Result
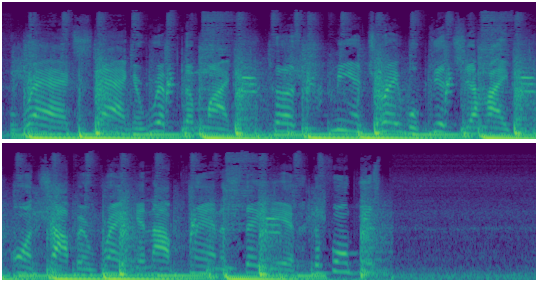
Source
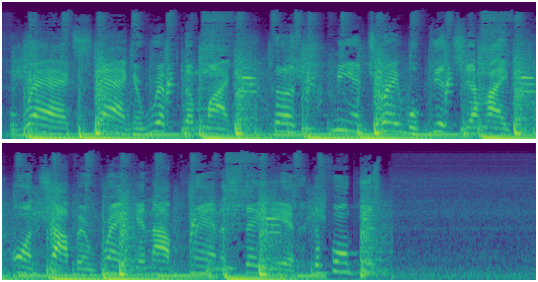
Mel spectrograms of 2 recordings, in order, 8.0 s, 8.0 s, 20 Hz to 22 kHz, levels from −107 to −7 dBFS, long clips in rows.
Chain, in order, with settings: FFT filter 100 Hz 0 dB, 340 Hz -8 dB, 660 Hz -9 dB, 1.6 kHz -5 dB, 3.4 kHz -11 dB; trim -2.5 dB

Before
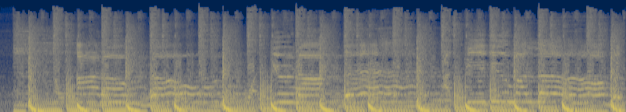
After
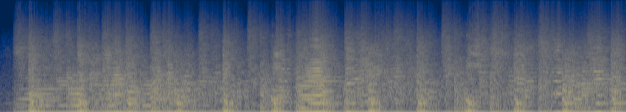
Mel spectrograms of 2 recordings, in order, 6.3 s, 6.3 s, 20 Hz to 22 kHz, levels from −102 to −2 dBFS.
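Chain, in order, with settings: distance through air 110 m; chord resonator C3 fifth, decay 0.46 s; full-wave rectifier; trim +8 dB

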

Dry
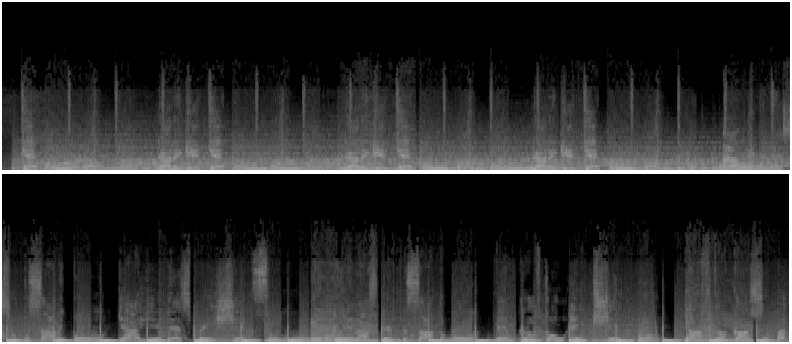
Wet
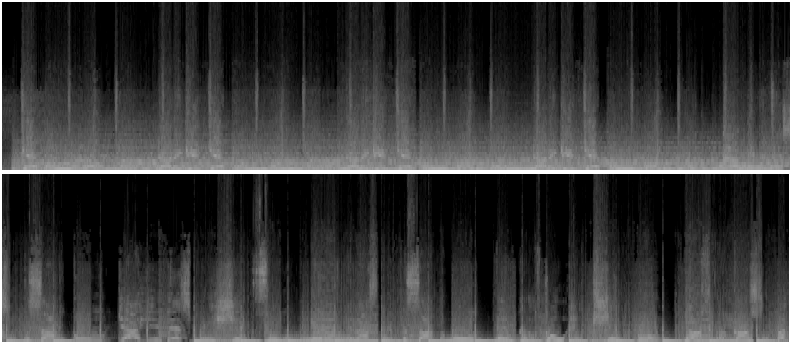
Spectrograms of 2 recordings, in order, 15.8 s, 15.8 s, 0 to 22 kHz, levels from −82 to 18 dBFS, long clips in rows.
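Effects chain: 8.60–9.76 s: high-pass 700 Hz 12 dB/octave; hard clipper -24 dBFS, distortion -7 dB; trim +6 dB

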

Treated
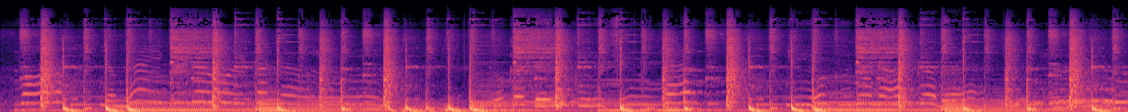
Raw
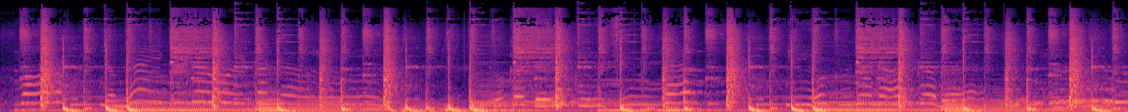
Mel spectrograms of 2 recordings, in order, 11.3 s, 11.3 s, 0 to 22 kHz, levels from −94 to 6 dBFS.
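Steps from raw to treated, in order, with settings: low-pass 11 kHz 12 dB/octave; band-stop 7.9 kHz, Q 5.3

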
